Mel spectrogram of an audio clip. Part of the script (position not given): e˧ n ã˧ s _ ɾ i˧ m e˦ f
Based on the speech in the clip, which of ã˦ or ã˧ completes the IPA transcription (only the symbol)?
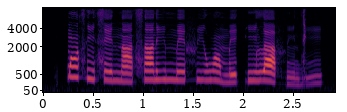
ã˦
